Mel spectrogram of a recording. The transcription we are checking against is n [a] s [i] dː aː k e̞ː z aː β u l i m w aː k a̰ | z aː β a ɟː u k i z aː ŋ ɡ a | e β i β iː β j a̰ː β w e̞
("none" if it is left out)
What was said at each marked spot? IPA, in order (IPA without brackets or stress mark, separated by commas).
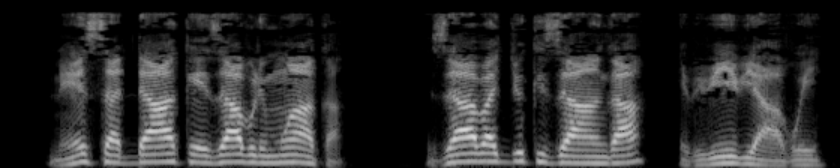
e, a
